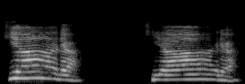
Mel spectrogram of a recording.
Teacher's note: Ahí la I y la A no se separan. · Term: diptongo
